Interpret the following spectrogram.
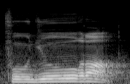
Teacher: huruf ra lebih ditebalkan Ibu.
